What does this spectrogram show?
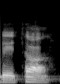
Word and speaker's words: coup d'état: And so you think there's going to be a coup d'état?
